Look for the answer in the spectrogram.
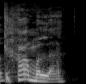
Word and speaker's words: Kamala: Is it Kamala? – Kamala Harris, HBCU grad.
